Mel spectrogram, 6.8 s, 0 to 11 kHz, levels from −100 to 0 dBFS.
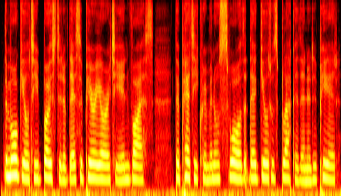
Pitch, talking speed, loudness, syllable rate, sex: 205 Hz, 185 wpm, -18 LUFS, 5.6 syllables/s, female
